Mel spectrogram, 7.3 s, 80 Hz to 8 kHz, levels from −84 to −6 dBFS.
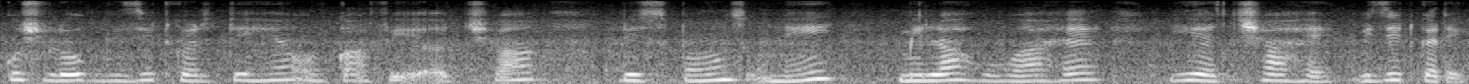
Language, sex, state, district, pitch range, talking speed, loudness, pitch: Hindi, female, Haryana, Rohtak, 195-220 Hz, 145 wpm, -17 LUFS, 205 Hz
